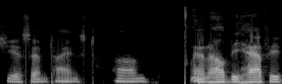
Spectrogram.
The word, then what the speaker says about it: GSMx2: gchq um Message Board GSM X2 pronounced GSM times um and I'll be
